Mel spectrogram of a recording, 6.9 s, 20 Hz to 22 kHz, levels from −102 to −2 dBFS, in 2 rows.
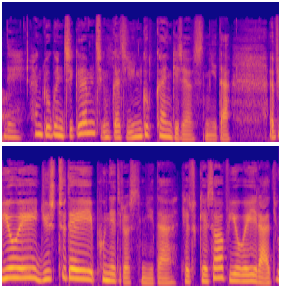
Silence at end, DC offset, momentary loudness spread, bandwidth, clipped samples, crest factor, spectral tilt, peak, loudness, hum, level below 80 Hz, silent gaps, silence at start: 0 s; under 0.1%; 14 LU; 14.5 kHz; under 0.1%; 18 dB; -4.5 dB/octave; -8 dBFS; -25 LUFS; none; -72 dBFS; none; 0 s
